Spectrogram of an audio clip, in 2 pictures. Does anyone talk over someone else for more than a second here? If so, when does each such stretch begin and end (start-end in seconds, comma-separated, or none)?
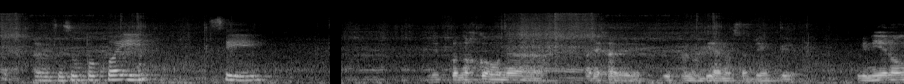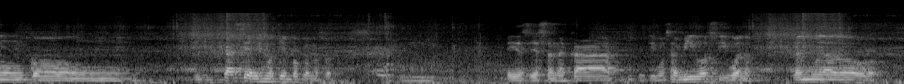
none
